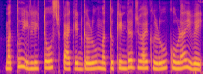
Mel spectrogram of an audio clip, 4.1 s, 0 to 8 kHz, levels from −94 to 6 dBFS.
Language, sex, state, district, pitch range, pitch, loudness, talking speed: Kannada, female, Karnataka, Bidar, 235-265 Hz, 245 Hz, -14 LUFS, 160 wpm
